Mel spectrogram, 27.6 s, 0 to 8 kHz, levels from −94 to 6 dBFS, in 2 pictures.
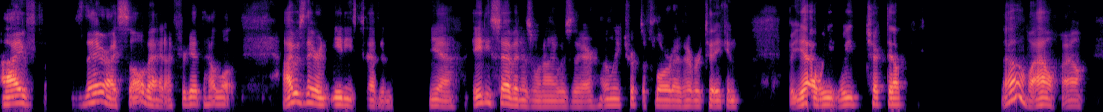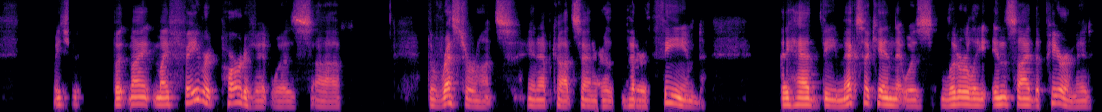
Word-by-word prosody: I've 150 +1 +7 0.5
was 135 +1 -24
there, 190 +4 +4
I 120 - +4
saw 95 -4 +1
that, 115 -2 +1
I 110 - -5
forget 145 +1 -1
how - - -3
lo 140 - -3 0.6
I - - +6
was 185 -2 +3
there 165 -5 +4
in 135 0 +1
'87, 115 -6 -1 0.4
yeah, 110 -4 -3 0.2
'87 155 -5 +3
is 110 -1 -6
when 105 0 -6
I 105 0 -4
was 105 -1 -7
there, 100 +1 -6
only 125 +1 -3
trip 135 +1 -8
to - - -11
Florida 115 -2 +1
I've 105 - -6
ever 110 -1 -3
taken, 105 0 -3 0.6
but, - - -4
yeah, - - +7
we 135 +2 +2
we 135 +2 -1
checked 140 -1 -2
out 135 0 +5 1.3
Oh, - - +4
wow, - - +4
wow. - - -3 0.9
We 135 - -2
should 140 +1 -12 0.4
but 135 0 0
my 145 -1 +1
my 135 0 +3
favorite 155 0 -1
part 160 0 0
of 100 -6 -3
it 105 0 -7
was, 100 -1 -4
uh 100 -2 -6 1.1
The 120 - -2
restaurants 105 - -1 0.2
in 120 -2 -3
EPCOT 115 -2 -2
Center 110 -3 -3
that 120 +1 -3
are 105 -2 -2 0.2
themed. 125 - 0 1.0
They 130 0 +5
had 135 0 +3
the 120 -3 0
Mexican 145 +1 +2
that 120 - -1
was 115 -1 -3
literally 125 0 +3
inside 135 -2 +2
the - - -2
pyramid, 105 - -2
125 Hz, 145 wpm, -26 LUFS, 110-140 Hz, 1.3 s, I've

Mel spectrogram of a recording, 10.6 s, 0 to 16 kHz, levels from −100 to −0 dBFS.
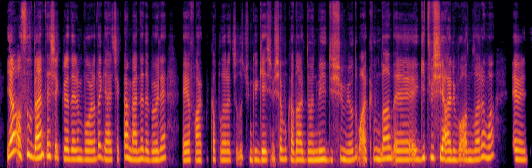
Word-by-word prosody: Ya, 335 +7 +8
asıl 295 -4 +2
ben 235 +6 +7
teşekkür 260 -5 -1
ederim 205 0 +1
bu 195 - 0
arada, 195 +6 0
gerçekten 210 +2 -1
bende 195 +2 0
de 190 -2 -3
böyle, 190 +5 0 0.3
eee, 180 +2 +1
farklı 180 +2 -4
kapılar 185 -2 -4
açıldı 185 0 -7
çünkü 195 -2 -5
geçmişe 190 +3 -1
bu 205 - -5
kadar 190 -1 -1
dönmeyi 190 +1 +1
düşünmüyordum, 190 +2 -3
aklımdan, 210 +2 0
eee, 195 0 0
gitmiş, 230 +3 0
yani, 195 -3 +3
bu - - -2
anılar 190 +2 -1
ama 250 +1 -1 0.4
evet. 195 -1 0
200 Hz, 165 wpm, -21 LUFS, 190-225 Hz, 0.4 s, Ya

